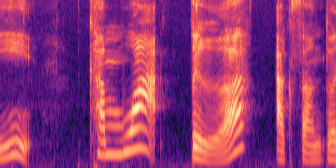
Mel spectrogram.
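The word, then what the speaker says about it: 得: ครั้ง นี้ คำ ว่า เต๋ อักษร ตัว นี้ เป็น ตัว ยิน จื่อ นะ คะ ก็ คือ มี หลาย เสียง ถ้า ออก เสียง ว่า เต๋ จะ แปล ว่า ได้ รับ ถ้า เตือ เหรอ เขา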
